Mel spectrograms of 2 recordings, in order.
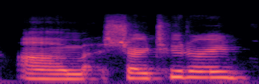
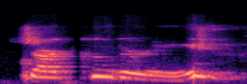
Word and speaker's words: charcuterie: plant-based and keto meals, as well as custom charcuterie boards. Please correct me if I said that word wrong. That word always trips me up. And catering for events. Yeah, how do you say that word, Lauren? Charcuterie.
